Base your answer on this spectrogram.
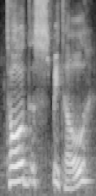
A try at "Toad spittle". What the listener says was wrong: Okay, that's a Todd. toad. It just sounded like you said Todd.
